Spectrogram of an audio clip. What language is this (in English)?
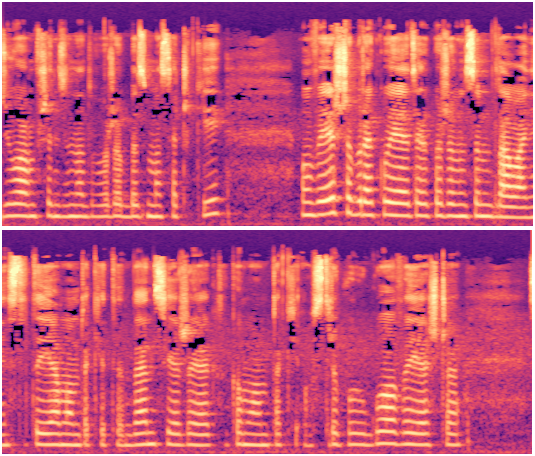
Polish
